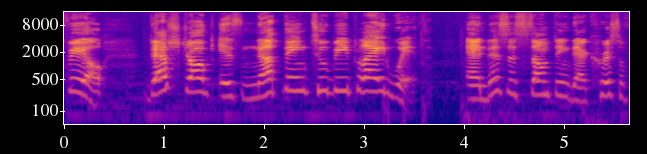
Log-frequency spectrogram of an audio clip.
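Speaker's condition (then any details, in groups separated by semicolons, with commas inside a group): No condition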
